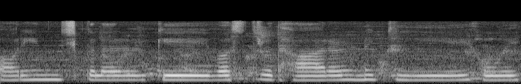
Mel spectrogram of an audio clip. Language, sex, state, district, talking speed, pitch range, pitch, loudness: Hindi, female, Madhya Pradesh, Umaria, 80 wpm, 205-215 Hz, 210 Hz, -16 LUFS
